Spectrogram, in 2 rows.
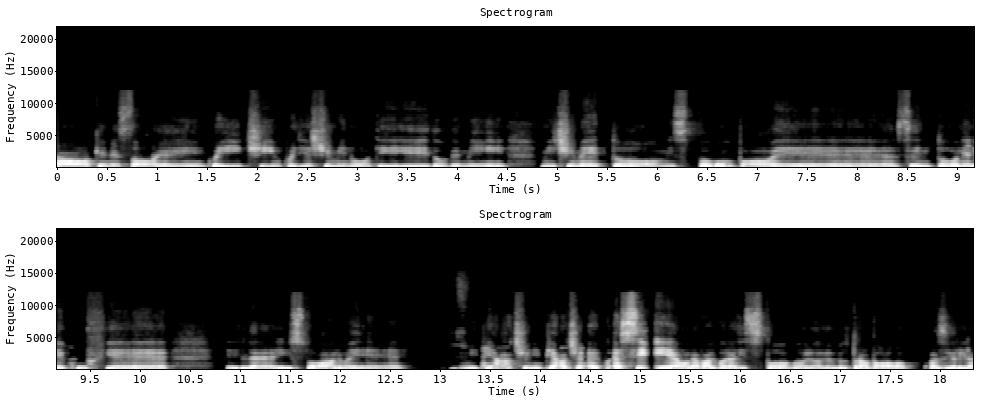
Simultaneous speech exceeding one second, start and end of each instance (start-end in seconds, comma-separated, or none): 13.1-14.6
